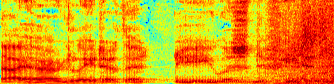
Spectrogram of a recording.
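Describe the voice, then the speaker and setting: Using a put-on character voice, a man talks at a fairly slow pace in a very deep, low pitch over loud background noise. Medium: short film.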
